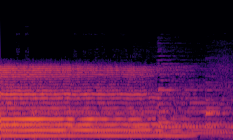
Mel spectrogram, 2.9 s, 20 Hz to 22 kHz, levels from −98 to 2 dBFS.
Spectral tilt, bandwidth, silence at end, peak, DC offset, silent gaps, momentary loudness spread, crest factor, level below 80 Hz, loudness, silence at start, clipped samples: -7.5 dB/octave; 6.6 kHz; 0 s; -22 dBFS; under 0.1%; none; 11 LU; 14 dB; -68 dBFS; -37 LUFS; 0 s; under 0.1%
